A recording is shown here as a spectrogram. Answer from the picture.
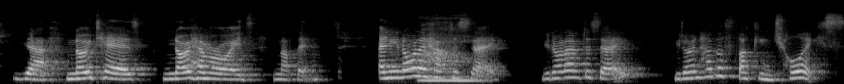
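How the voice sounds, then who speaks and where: Her voice is high in pitch, with lively intonation at a moderate pace. Room echo is audible around the woman. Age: 20s. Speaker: business consultant. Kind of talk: casual interview.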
